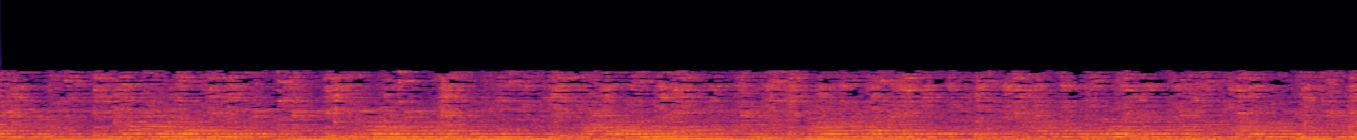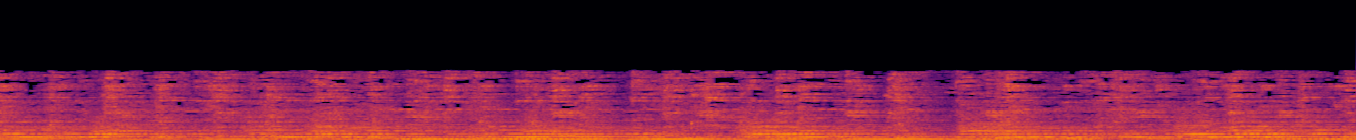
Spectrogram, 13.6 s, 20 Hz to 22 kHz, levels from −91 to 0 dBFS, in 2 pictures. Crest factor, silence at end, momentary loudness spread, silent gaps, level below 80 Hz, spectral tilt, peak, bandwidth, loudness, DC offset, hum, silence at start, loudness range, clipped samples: 14 dB; 0 s; 4 LU; none; -62 dBFS; -3.5 dB/octave; -12 dBFS; 11.5 kHz; -26 LUFS; under 0.1%; none; 0 s; 1 LU; under 0.1%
